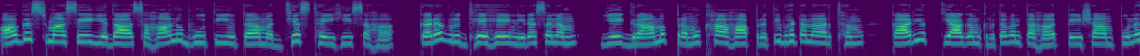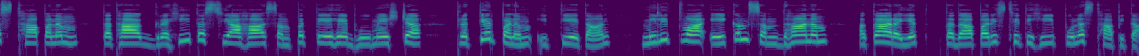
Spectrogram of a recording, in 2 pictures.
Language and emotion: Sanskrit, neutral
